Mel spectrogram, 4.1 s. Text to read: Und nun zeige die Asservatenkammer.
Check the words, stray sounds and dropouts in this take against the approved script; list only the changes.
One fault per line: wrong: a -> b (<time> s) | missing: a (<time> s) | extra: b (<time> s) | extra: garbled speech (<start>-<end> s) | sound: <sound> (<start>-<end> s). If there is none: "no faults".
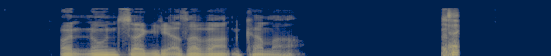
sound: laugh (3.3-3.5 s)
